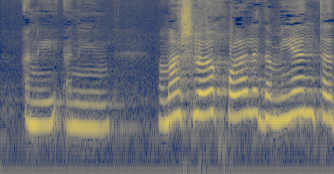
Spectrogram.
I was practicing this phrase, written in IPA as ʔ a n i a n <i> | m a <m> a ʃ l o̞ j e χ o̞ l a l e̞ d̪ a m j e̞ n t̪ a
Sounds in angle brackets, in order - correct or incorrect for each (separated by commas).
correct, correct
